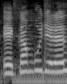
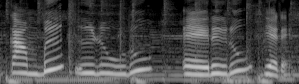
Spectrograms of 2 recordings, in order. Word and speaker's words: cambururuyere: En cambullere se le dice, pero en realidad se pronuncia cambururuyere.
